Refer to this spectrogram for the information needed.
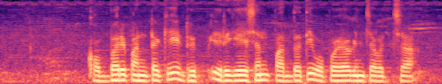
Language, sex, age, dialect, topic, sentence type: Telugu, male, 18-24, Utterandhra, agriculture, question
